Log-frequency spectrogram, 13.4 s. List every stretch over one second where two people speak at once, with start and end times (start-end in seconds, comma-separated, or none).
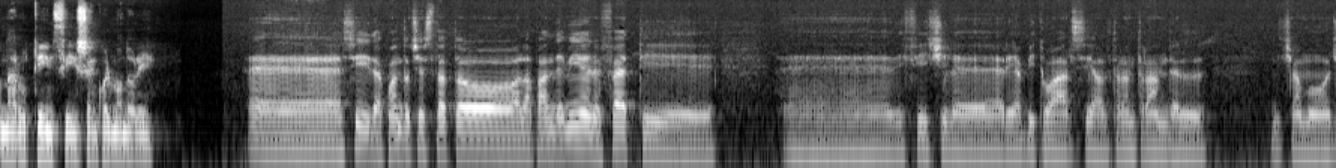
none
